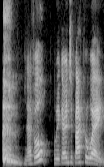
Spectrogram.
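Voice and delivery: projected teacher's instruction; teacher calling out. A narrator's reading. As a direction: address the class firmly and loudly. Teacher calls to the class.

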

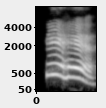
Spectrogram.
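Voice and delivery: high, hearty cheer; loud. A narrator's reading. Two boys applaud the start of the feast, loud. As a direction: cheer it out loudly. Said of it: "said Harry and Ron loudly".

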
